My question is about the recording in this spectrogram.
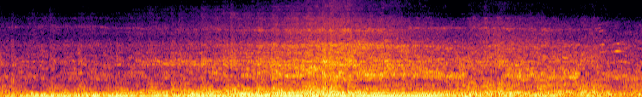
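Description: Road traffic with a motor vehicle passing close, its engine rumble and tyre noise swelling to a peak about halfway through and then fading.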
